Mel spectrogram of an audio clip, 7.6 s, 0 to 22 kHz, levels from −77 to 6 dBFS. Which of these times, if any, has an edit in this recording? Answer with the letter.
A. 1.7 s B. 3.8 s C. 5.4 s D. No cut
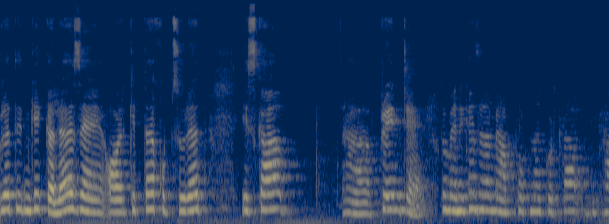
C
